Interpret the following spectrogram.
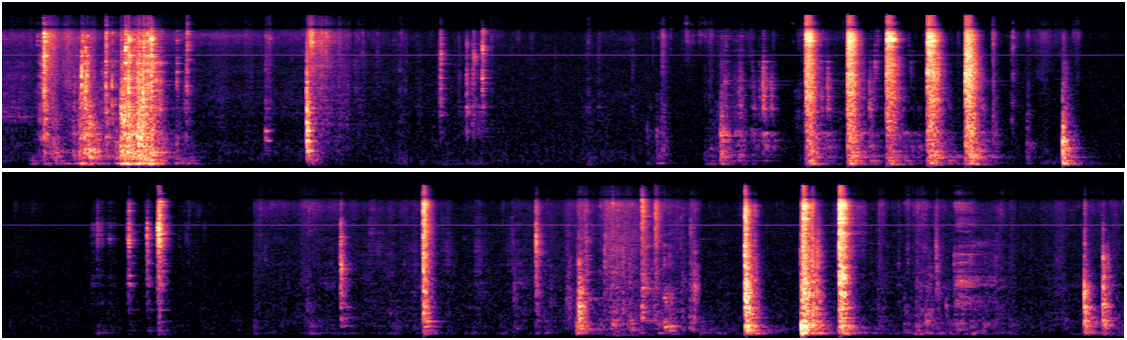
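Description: Hammer blows driving new wooden handles onto a wheelbarrow's steel frame. There is a quick run of about six strikes about eight seconds in, then one more strike, and a close group of three or four near the end, with some scraping and handling noise at the start.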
